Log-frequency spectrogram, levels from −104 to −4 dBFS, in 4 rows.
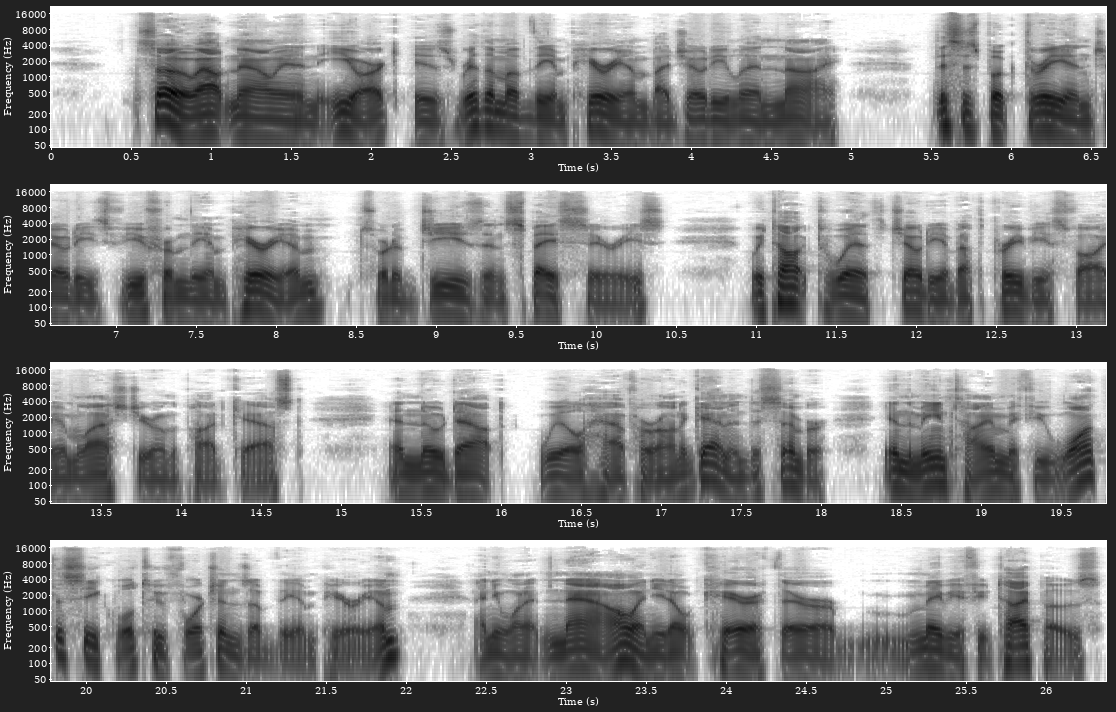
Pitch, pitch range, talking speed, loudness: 75 Hz, 70-85 Hz, 185 wpm, -22 LUFS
